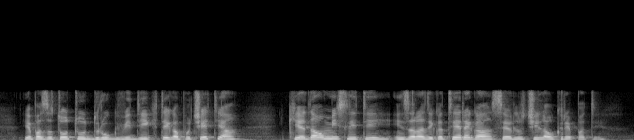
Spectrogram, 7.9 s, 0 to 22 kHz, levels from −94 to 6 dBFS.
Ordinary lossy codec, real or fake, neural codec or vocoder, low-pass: none; real; none; none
